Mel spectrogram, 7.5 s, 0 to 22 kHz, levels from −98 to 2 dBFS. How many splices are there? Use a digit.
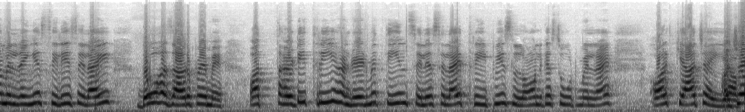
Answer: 0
